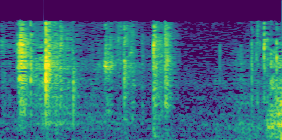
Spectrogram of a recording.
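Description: Faint, irregular small clicks and crinkles of a plastic surprise-egg capsule and its wrapper being handled and opened by hand.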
